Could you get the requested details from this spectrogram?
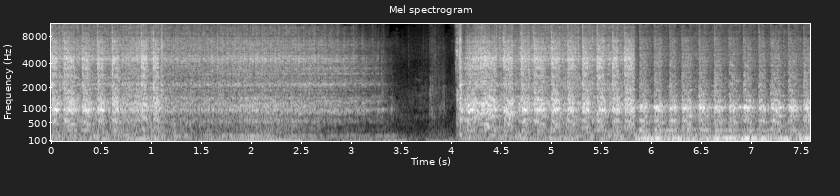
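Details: Barn-find 1973 Dodge Dart Swinger, 225 slant six, first start in 29 years after freeing the seized engine, new battery, cleaned plugs, gas down the intake: fires, briefly dies, then catches and settles into a fairly even, healthy idle.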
